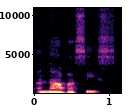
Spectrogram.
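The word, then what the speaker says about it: ἀνάβασις: using the you know I pronounce the vaa as or the beta if you want to say it that way with a um with a B sound so anava so that's why I'm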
